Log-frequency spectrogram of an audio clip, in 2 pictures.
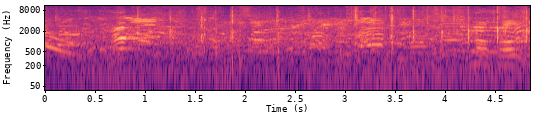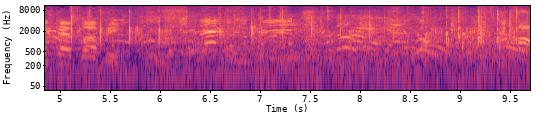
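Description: Children shout and cheer outdoors from across a ball field.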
